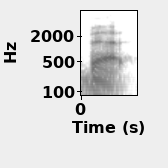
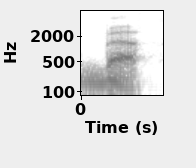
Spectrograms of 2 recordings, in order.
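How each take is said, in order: First: The word ends with a plain t sound. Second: The word ends with a th sound.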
